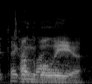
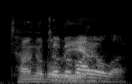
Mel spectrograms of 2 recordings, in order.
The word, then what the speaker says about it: Tagovailoa: Tua, I always mispronounce his name. Tua Tagovailoa. Yeah. Tua Tagovailoa. Viola, that's right. Yeah, Viola. I know. I used to practice it when I thought the Bengals were going to pick him, but then Burrow came out of nowhere, so I kind of think I lost it. But right. Tagovailoa. Tagovailoa. Yeah. Tagovailoa. It's Tua Tagovailoa. I will remember this, and I will say it right from now on.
